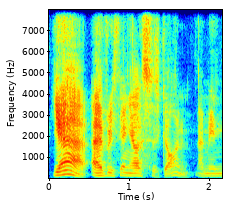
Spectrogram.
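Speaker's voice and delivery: normal talking voice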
